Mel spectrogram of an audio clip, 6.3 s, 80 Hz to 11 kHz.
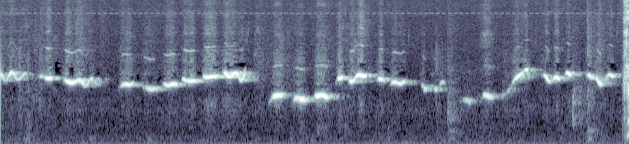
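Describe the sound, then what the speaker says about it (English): One person whistles a melodic tune alone, a clear, close, sustained whistle gliding between pitches in short phrases with brief breaths between them. "4, I can whistle really, really good."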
